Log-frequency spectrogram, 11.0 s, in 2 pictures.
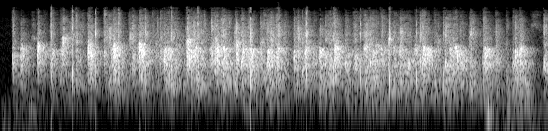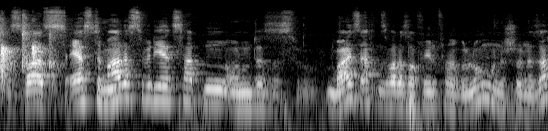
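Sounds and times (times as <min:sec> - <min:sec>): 
crowd applauding: 0:00.0 - 0:06.1
speech: 0:05.8 - 0:10.9.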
